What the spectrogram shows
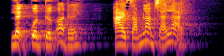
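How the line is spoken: Stern shout. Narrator (Vietnamese): Trần Bình nghiêm giọng nói, quát lên

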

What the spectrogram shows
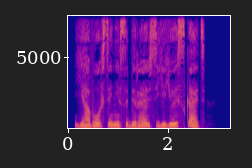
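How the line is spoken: Playful secretive whisper. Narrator (Russian): как бы по секрету шепнул нам доктор, но по искрам в его глазах я поняла, что в данном случае он все же больше шутит, чем говорит всерьез

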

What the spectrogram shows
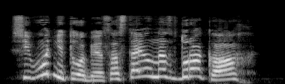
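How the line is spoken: Sulky grumbling crowd. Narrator (Russian): многие надулись и заворчали

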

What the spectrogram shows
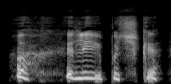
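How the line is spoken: Said with a sob. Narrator (Russian): сказала Софья Александровна и всхлипнула

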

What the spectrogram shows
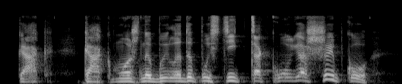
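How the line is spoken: Shouting. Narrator (Russian): кричал Ярослав Андреевич Громов

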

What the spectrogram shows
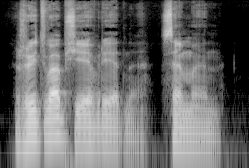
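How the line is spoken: Muffled chuckle. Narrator (Russian): Глухо хохотнул капитан

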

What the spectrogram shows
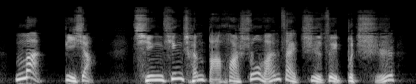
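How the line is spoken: Sudden shout. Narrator (Chinese): 东方朔忽然大叫了起来

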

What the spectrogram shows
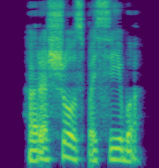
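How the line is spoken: Grumbled. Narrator (Russian): буркнул первый секретарь обкома

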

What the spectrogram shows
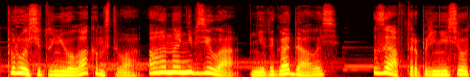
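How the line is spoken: Sharp shout at horse. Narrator (Russian): прикрикнул он на коня

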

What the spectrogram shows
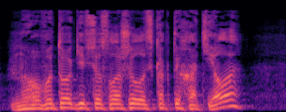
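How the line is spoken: Displeased grumble. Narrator (Russian): Недовольно проворчал Нол

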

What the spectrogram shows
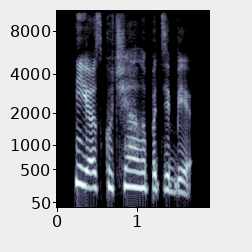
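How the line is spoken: Whimpering. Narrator (Russian): захныкала Надя

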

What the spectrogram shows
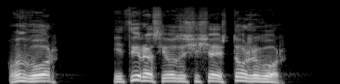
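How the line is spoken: Loud public shouting. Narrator (Russian): Эти двое кричали достаточно громко, чтобы их слова услышали все зеваки

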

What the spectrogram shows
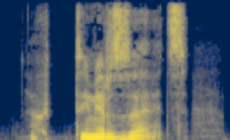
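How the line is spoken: Drawn-out exclamation. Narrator (Russian): Протянул он

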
